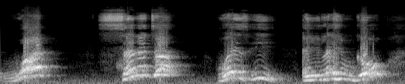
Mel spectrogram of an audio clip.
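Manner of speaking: high, loud astonished questions; shocked disbelief. Retold or imitated. Artist to gallery man who let the buyer go, shocked. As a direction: cry out in alarmed surprise.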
